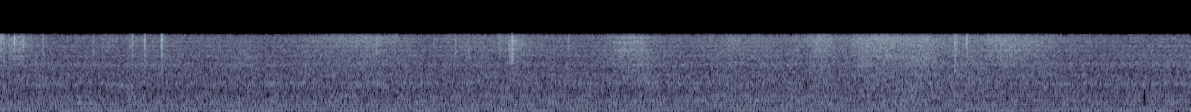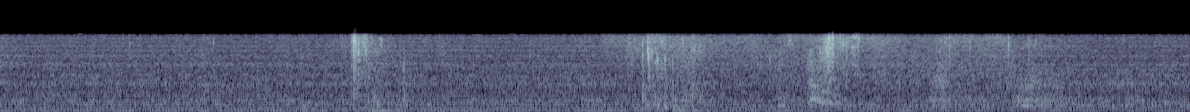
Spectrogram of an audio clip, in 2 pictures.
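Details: A constant fan-like indoor hum fills the room, broken only by a few soft rustles and clicks.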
